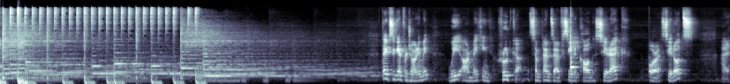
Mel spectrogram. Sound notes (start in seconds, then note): none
